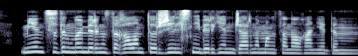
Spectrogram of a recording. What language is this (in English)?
Kazakh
